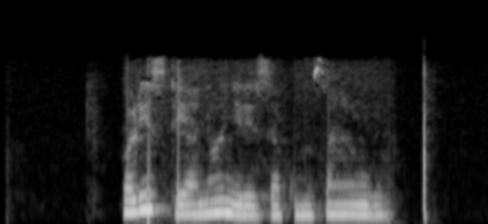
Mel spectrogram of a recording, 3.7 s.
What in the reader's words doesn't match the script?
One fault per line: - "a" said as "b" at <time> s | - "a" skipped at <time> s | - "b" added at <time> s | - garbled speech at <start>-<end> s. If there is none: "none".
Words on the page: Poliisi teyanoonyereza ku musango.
none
